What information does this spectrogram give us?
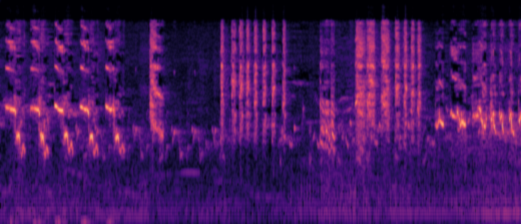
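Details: Vigorous ngeplong song of an oriental magpie-robin, used to lure other birds: a quick series of falling whistled notes, then dry buzzy rattles and harsh grating phrases, ending in rapid warbled whistles.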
